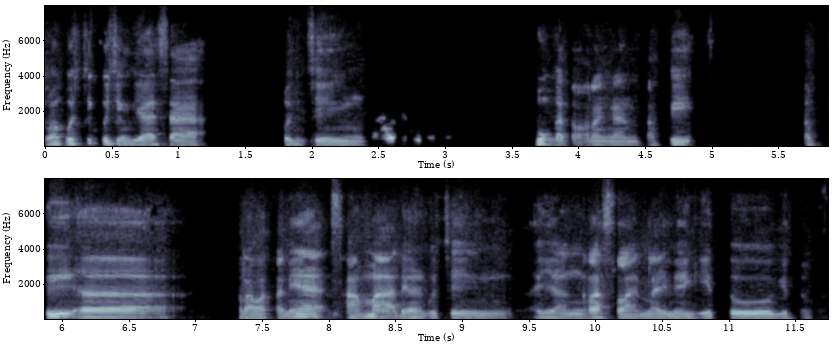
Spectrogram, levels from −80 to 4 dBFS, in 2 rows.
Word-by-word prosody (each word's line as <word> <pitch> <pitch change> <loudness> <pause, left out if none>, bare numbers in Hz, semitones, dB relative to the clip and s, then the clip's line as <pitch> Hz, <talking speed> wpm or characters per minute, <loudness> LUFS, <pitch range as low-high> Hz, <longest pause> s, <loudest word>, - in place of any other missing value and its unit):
cuma 130 - +1
kucing-kucing 145 -4 0
biasa. 115 -3 0 0.6
Kucing 110 -3 -3 1.0
kampung 135 -2 0
kata 110 -3 -3
orang 105 -1 -4
kan. 100 0 -4
Tapi, 105 +6 -3 0.8
tapi, 150 +11 +4
eee, 125 -2 +5 0.6
perawatannya 115 +7 +1
sama 130 -4 +2
dengan 115 0 -1
kucing 110 -1 -4 0.2
yang 110 -3 -3
ras 115 -2 +2
lain-lainnya 105 +1 0
gitu 110 -2 +1
gitu. 100 -1 -10
115 Hz, 100 wpm, -25 LUFS, 105-125 Hz, 1.0 s, eee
